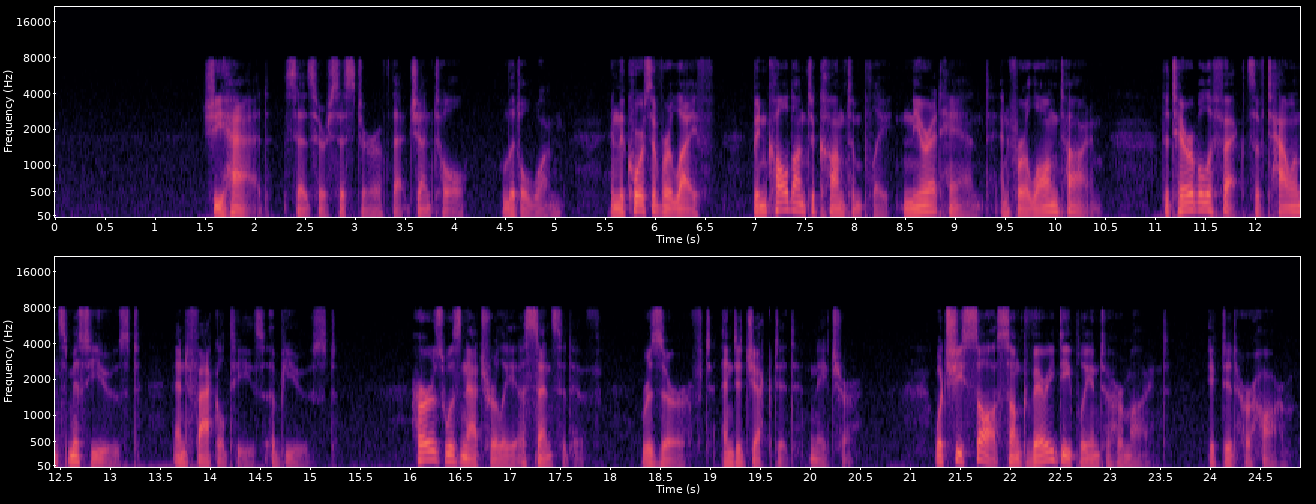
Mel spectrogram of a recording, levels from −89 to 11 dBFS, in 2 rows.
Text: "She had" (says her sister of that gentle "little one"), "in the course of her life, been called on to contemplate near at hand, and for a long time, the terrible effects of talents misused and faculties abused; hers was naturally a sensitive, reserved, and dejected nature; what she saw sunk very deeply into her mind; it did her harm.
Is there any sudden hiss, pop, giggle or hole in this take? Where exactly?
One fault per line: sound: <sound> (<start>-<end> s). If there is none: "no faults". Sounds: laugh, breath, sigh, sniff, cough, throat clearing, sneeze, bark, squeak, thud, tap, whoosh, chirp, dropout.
no faults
